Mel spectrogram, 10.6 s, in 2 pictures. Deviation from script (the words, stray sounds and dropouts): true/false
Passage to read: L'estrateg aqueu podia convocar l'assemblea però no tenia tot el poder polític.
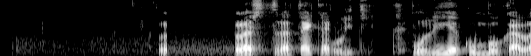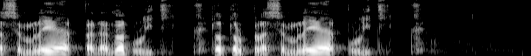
true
